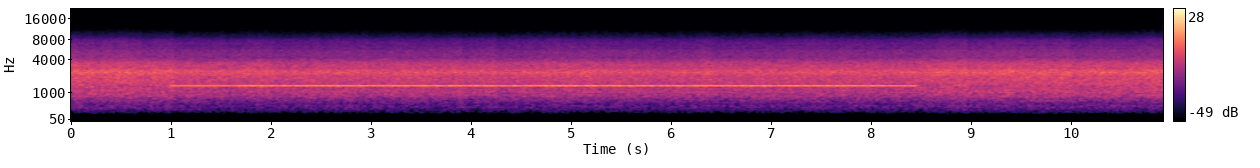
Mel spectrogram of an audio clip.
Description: PSK31 (31.25 baud), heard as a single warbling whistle, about 1410 Hz, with radio static.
